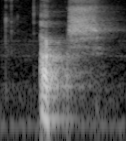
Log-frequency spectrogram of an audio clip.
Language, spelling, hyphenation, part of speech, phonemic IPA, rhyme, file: Dutch, aks, aks, noun, /ɑks/, -ɑks, Nl-aks.ogg
- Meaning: an axe, usually denoting a heavy axe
